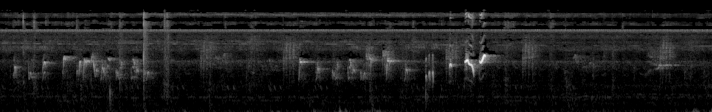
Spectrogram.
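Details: Red-whiskered bulbul in a decoy-trapping contest: scattered short chirps and whistled notes, sparse and fairly faint at first, then a louder rising double note near the end, with quiet gaps between.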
